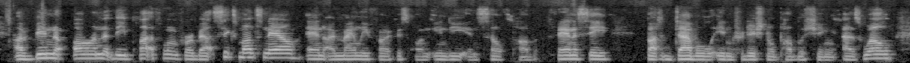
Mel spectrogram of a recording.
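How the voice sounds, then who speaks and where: A man with an Australian accent, fairly high in pitch, at a moderate pace with hardly any pauses and ordinary pitch variation. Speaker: book content creator. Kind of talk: casual panel discussion.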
